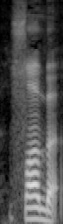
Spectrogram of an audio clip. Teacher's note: Sab ni kita kena lantunkan sebab qalqalah.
